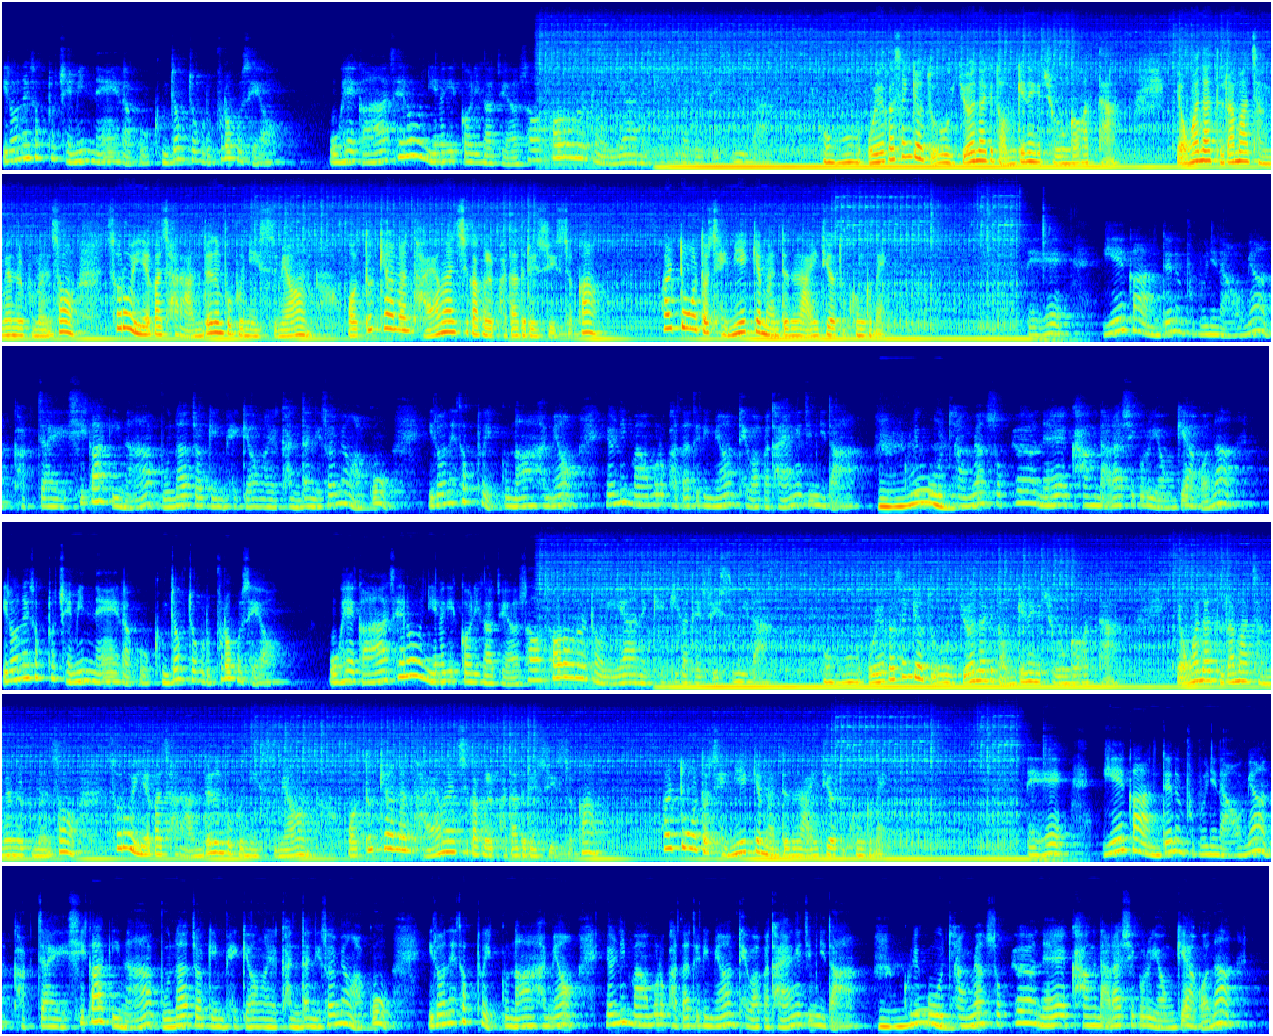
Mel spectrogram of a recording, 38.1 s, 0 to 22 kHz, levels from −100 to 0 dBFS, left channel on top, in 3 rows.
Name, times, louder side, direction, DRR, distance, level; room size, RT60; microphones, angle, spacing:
voice 1, 0.0-2.8 3.3-7.7 22.9-33.9 34.5-37.7, right 4 dB, 35° right, 10 dB, 0.4 m, -40 dB
Tools, 5.3-22.9, left 1 dB, 10° left, 0.6 m, -49 dB
sound 1, 6.5-16.5 17.7-23.3, left 2 dB, 60° left, 1.2 m, -39 dB
voice 2, 8.2-18.7 19.3-21.5 34.1-34.9, left 5 dB, 35° left, 13 dB, 0.3 m, -31 dB
10.5 x 5.9 x 4.1 m, 0.93 s
head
